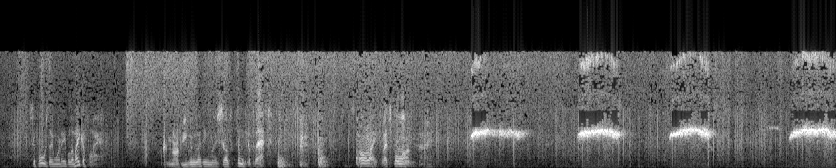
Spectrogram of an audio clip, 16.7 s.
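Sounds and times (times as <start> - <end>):
steady noise: 0.0 - 16.7
speech: 0.6 - 2.2, 3.3 - 5.8, 7.2 - 8.4
search party whistle signal blasts: 9.4 - 10.7, 11.5 - 12.6, 13.3 - 14.5, 15.2 - 16.7.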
